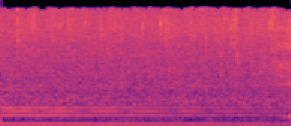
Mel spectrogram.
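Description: Steady rain hisses in a continuous wash with no breaks, joined by a low sustained hum or tone underneath.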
